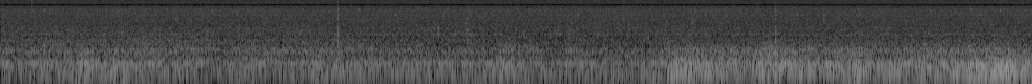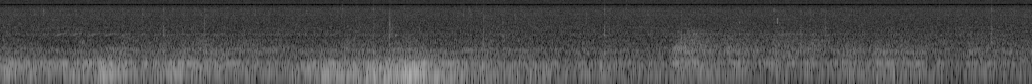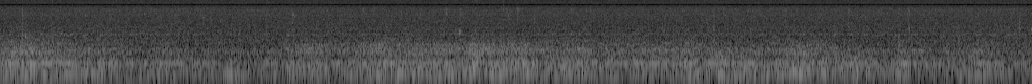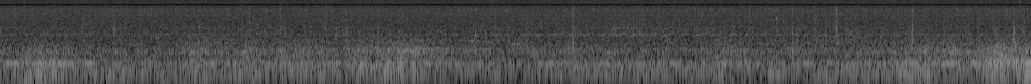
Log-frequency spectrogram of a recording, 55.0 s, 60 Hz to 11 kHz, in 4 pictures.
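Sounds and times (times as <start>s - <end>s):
steady rain: 0.0s - 55.0s
rolling thunder: 8.7s - 29.3s, 53.0s - 55.0s.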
